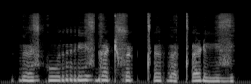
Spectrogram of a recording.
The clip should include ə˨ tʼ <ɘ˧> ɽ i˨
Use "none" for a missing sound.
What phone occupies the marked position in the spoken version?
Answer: ɘ˧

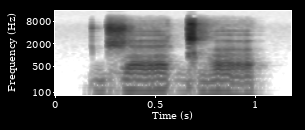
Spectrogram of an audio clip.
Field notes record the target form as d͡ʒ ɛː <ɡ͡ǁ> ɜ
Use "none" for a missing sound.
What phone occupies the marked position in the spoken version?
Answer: ɡ͡ǁ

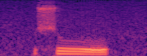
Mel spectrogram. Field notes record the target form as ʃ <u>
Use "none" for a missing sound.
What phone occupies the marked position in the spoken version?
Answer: u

